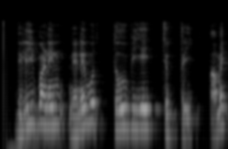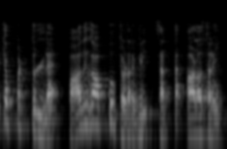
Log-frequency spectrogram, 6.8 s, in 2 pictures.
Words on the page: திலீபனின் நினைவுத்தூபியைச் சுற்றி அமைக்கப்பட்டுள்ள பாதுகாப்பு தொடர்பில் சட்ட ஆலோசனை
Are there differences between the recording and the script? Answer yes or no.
no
